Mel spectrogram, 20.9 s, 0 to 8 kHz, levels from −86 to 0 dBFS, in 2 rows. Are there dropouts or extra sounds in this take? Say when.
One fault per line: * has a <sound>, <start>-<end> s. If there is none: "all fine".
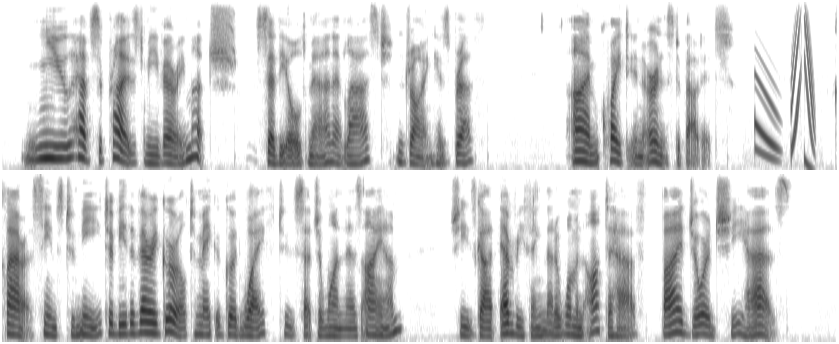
* has a chirp, 9.4-10.2 s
